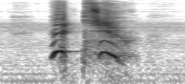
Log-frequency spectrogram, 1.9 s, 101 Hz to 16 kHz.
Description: I have HORRIBLE allergies because of the new place I just moved into (3 cats), but my sneezes were stuck...so I had to induce with pepper.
